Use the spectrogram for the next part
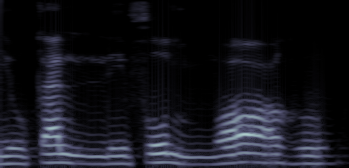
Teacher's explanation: লামে খাড়া জবরটা আমরা পুর করব, অর্থাৎ ল পড়ার চেষ্টা করব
